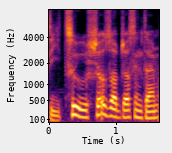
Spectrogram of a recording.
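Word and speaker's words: C.C.: a mysterious girl named CEC is somehow pronounced C2 shows up just in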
